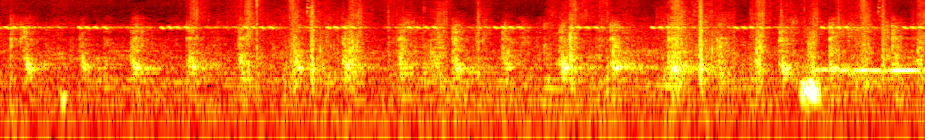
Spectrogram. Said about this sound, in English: I just heard the the clip clopping and like I was like, why is there a horse outside? oh. Actually, I was getting the horse and carriage ready when you were saying that. the clip clopping legitimately frightened me just for a second.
